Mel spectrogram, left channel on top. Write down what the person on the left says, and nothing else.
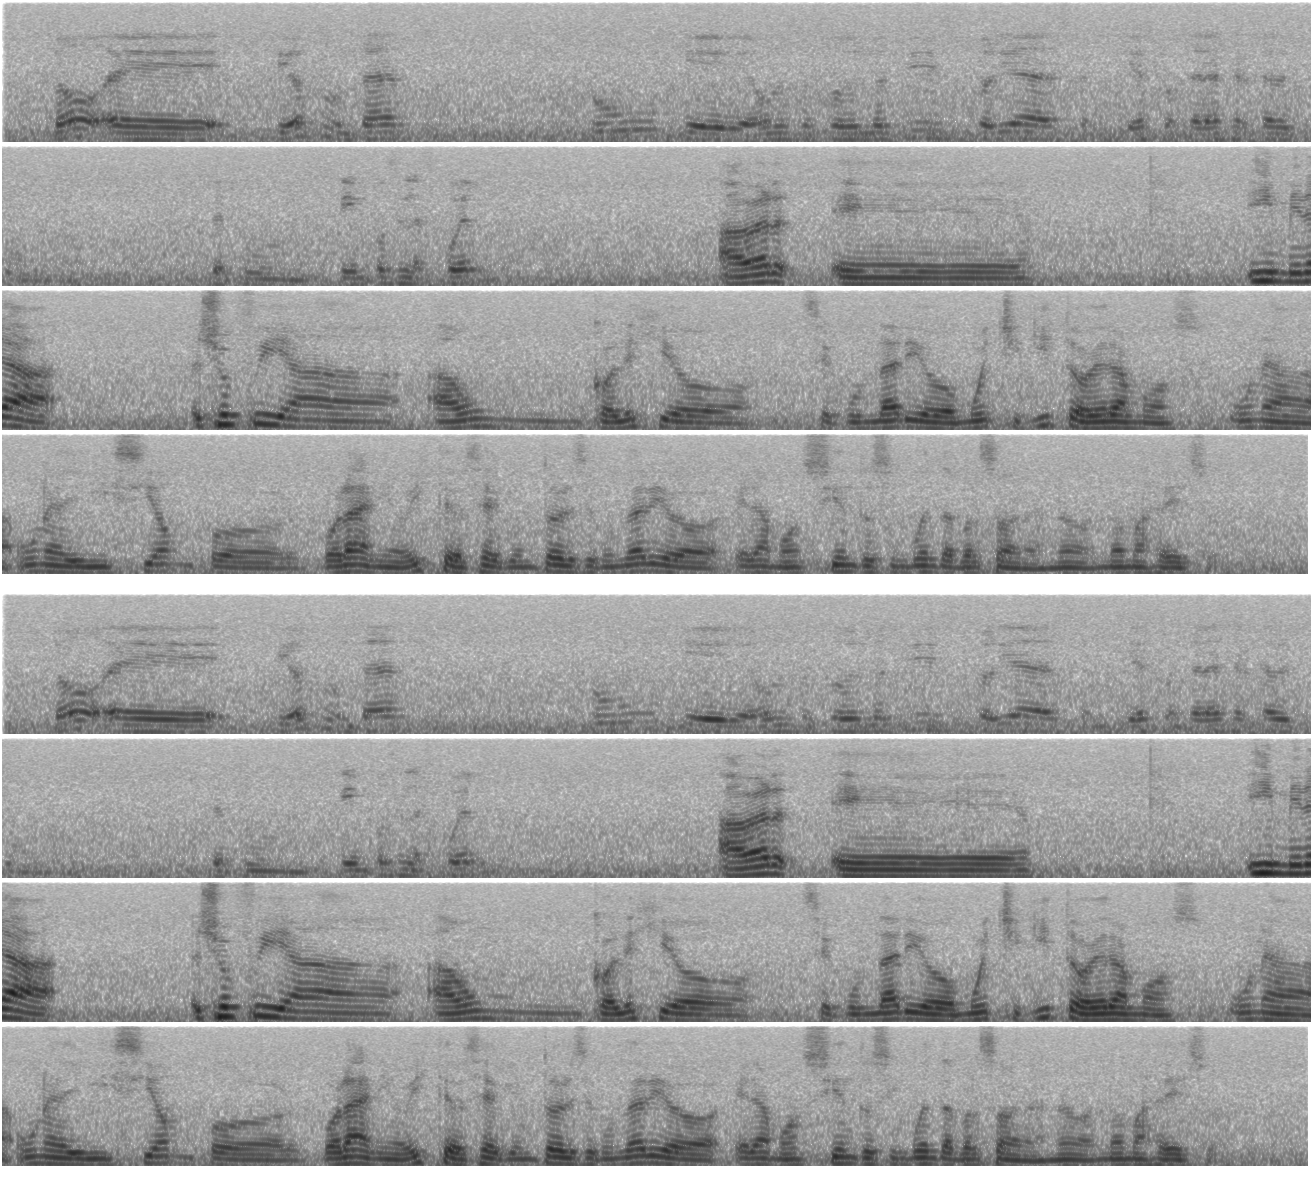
No, eh, te iba a preguntar, tú que aún no estás joven, ¿no tienes historias que me quieras contar acerca de tu, de tus tiempos en la escuela?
